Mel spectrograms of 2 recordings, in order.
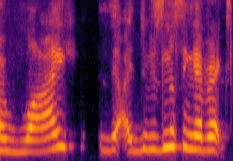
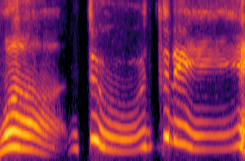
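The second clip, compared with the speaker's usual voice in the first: not-great, rough put-on vampire voice. Talking about a Count toy, count aloud in a Count von Count impression. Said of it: "that wasn't the best impression I've ever done of him".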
